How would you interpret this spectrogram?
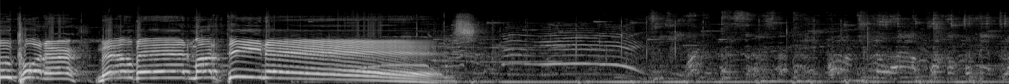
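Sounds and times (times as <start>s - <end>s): arena music held tone: 0.0s - 10.0s.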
